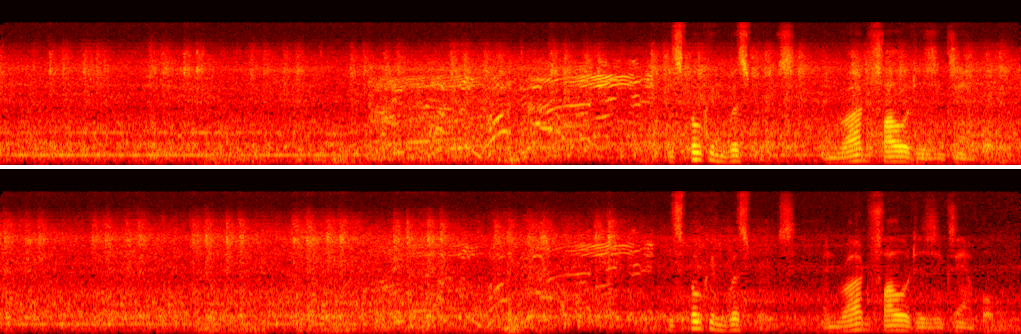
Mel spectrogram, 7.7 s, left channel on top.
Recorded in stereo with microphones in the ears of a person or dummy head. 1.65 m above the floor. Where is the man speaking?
30° left (ahead or behind).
